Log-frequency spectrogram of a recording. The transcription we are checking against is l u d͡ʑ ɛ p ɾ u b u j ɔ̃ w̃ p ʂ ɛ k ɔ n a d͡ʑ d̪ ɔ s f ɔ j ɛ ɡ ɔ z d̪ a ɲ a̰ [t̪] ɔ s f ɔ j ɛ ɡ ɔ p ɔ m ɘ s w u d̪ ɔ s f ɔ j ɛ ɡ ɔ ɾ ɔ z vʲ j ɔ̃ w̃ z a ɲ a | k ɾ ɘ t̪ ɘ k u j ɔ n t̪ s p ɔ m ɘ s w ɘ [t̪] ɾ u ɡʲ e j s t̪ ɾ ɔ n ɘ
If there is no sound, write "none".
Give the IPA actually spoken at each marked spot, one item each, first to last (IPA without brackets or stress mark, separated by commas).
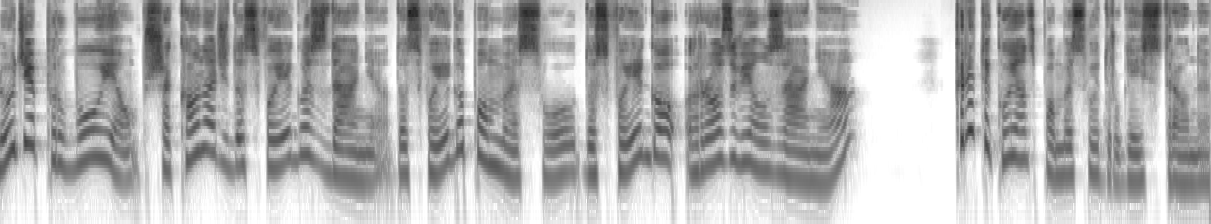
d̪, d̪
